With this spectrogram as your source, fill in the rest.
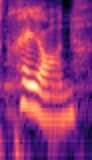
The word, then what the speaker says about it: crayon: Um, how do you pronounce crayon? Crayon with two syllables like crayon.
